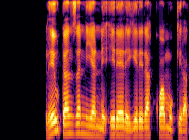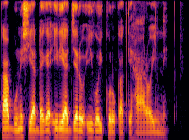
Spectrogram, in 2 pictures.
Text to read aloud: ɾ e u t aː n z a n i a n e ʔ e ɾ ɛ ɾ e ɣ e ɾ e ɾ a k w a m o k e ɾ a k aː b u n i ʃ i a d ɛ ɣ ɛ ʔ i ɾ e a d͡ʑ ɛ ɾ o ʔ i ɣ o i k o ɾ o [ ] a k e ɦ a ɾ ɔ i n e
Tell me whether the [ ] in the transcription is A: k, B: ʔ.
A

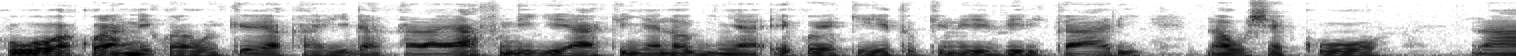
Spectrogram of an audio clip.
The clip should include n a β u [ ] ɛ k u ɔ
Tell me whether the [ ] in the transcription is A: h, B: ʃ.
B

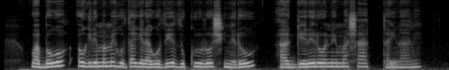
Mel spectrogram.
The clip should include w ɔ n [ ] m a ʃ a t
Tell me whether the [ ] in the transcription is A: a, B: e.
B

